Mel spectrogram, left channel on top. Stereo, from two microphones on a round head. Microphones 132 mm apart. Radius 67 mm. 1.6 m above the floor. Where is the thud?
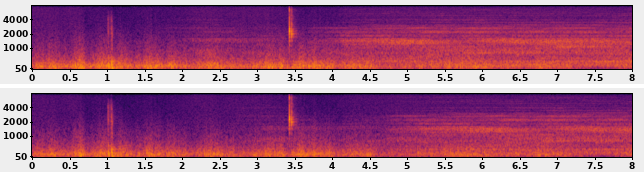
35° right (ahead or behind).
